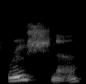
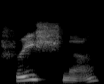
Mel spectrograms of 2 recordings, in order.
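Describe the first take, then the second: First: A 'u' vowel follows the r. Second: A clear 'i' vowel follows the r. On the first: "it's not Krushna" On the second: "it's not Krishna with an I"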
